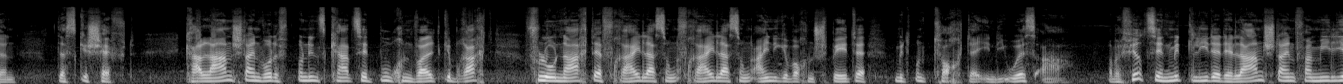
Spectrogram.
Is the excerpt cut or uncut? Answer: cut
